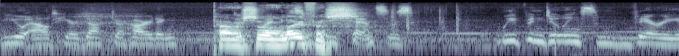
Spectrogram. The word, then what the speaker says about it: Parasaurolophus: Parasaurolophus. See that one? She's the lookout. That's how Pete Postlethwaite pronounced it.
